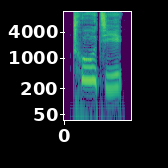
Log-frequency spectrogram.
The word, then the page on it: 初级: chū jí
